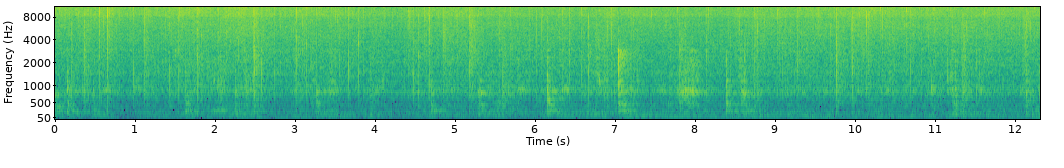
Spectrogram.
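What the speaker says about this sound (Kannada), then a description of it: "ಒಂದು ಹಸಿಮೆಣಸು ಕೂಡ ಹಾಕ್ಕೊಳ್ಳಿ. ಹಾಕಿ ಫ್ರೈ ಮಾಡ್ಕೊಳ್ಬೇಕು." Green chili frying in a pan for egg tava pulao, a steady crackling sizzle with frequent scraping stirs and clinks close up, no talking.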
